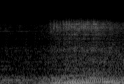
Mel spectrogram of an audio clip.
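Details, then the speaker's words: VW Jetta after hack fix for cylinder 4 misfire P0304; quiet start then revs climb cleanly and evenly without stumble, responsive; normal revving. "Okay, now that was very smooth,"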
